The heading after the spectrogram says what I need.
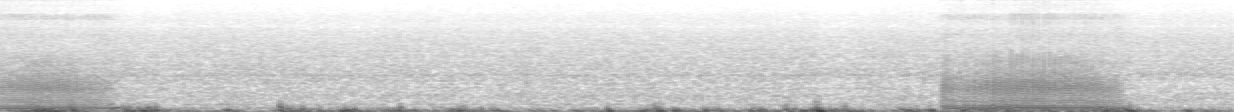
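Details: Two loud, rough snoring breaths with low, rumbling, quieter breathing between them; snoring.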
